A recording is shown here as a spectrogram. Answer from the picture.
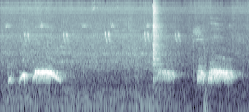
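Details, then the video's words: Village spotted dove giving the call used to lure doves for trapping: low, mellow, hoarse coos in drawn-out phrases, one early, two later, with faint high chirps of other birds and a sharp click between. "Suara Burung Tekukur Kampung - Suara Panggilan Pikat Terkukur"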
